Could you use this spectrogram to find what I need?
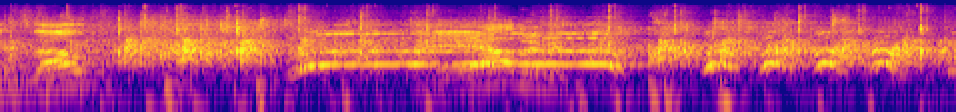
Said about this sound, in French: On peut applaudir à Rouleau Rouleau d'être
